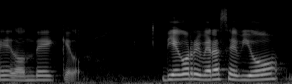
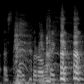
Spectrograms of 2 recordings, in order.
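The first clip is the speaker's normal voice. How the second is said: stifled giggles; 7 dB louder than usual. Real, not acted. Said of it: "nos estábamos aguantando la risa".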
